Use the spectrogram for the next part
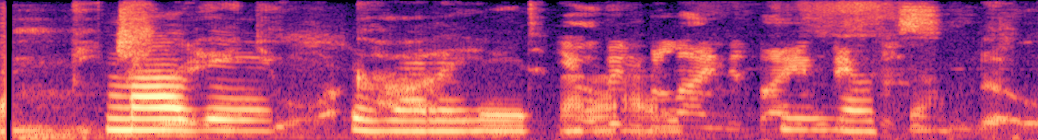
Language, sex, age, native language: Icelandic, male, 18-19, Icelandic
